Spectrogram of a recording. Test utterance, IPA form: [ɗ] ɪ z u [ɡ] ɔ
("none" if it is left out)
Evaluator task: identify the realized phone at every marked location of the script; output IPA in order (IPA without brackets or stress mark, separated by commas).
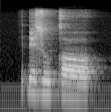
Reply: ɗ, ɡ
